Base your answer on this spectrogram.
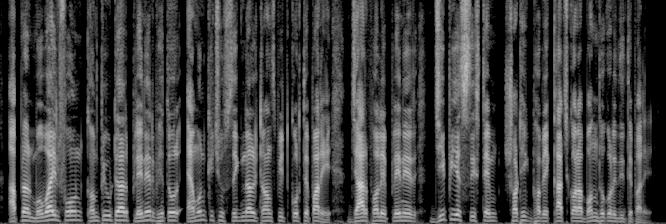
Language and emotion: Bengali, neutral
